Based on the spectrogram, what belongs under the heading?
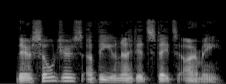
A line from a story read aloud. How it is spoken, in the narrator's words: Toomey said stiffly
